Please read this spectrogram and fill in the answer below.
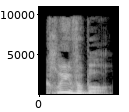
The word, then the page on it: cleavable: British English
